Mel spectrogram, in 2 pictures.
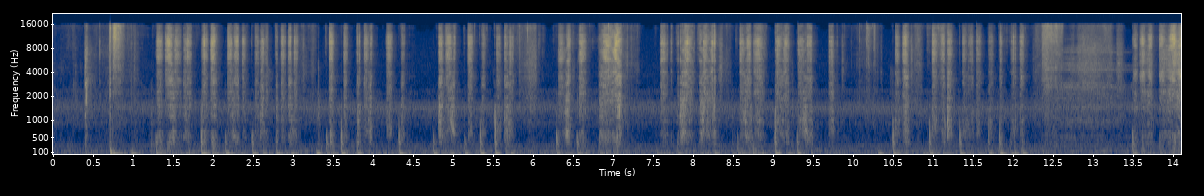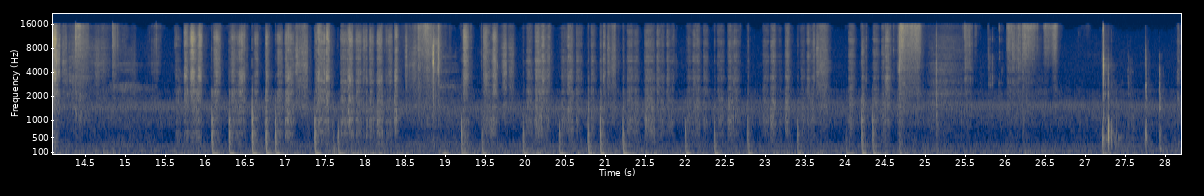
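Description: Marker writing on a sheet of loose-leaf notebook paper: quick scratchy strokes coming in bursts, with short pauses between them.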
